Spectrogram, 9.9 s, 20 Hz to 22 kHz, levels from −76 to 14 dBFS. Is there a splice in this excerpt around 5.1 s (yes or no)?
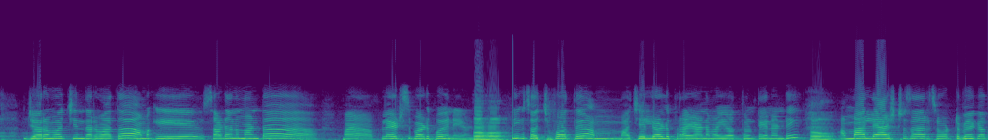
yes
